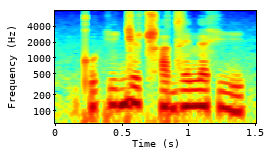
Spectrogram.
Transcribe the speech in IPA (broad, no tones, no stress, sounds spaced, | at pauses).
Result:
kʷʼ ɛ k i ɟ i ʈ͡ʂʰ a d͡z e n ɛ x i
